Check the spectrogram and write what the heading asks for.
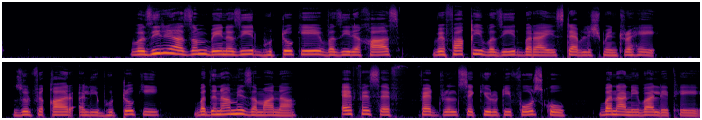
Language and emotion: Urdu, neutral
